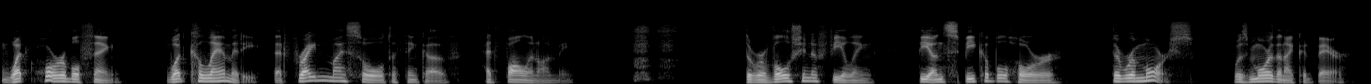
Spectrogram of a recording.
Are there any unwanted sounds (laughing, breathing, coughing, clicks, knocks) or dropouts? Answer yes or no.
yes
